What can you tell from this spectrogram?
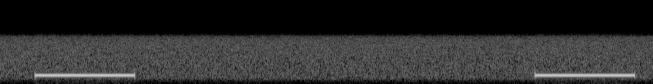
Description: Telephone call progress tone (single-tone plan, as in most of Europe), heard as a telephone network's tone, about 420 Hz, 1 s on and 4 s off. Ringback tone.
